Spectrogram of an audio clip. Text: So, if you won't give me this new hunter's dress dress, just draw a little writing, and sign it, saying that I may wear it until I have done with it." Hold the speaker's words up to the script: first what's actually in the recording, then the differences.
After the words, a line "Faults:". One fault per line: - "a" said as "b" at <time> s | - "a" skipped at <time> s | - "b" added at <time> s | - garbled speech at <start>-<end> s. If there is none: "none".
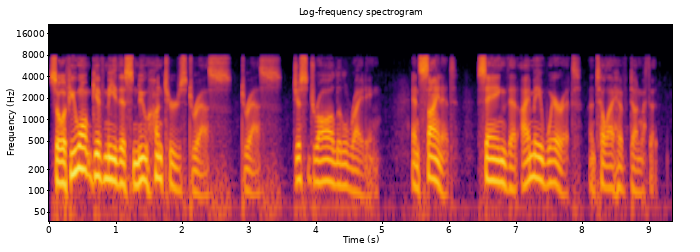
So, if you won't give me this new hunter's dress dress, just draw a little writing, and sign it, saying that I may wear it until I have done with it."
Faults:
none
